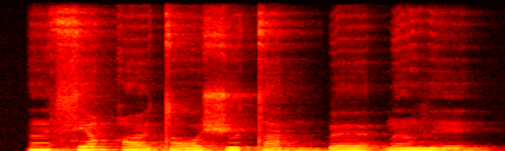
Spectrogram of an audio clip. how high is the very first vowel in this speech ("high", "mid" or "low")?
mid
